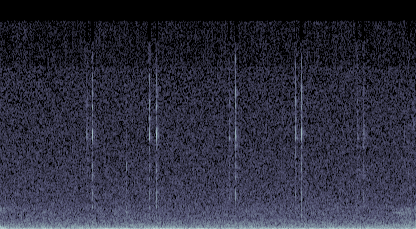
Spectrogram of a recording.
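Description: Computer mouse clicks while navigating a web browser, five or six crisp paired clicks spaced about a second apart, faint and close over a quiet hiss of room noise.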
